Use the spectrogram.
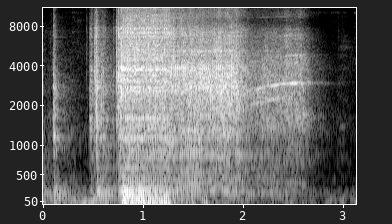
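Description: A 14mm bolt comes off a brace under a 2021 Toyota 4Runner during an aluminum skid plate install. Two short power-tool bursts lead into a loud, sustained whirring run of about a second and a half, which then fades out.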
